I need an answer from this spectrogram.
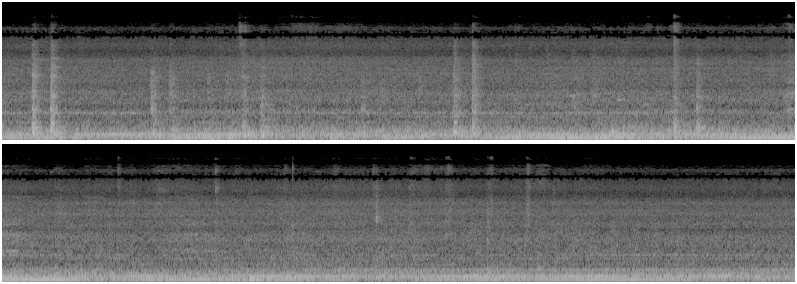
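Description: Electric express train heard from inside the front cab while running: a steady low rumble, with a few irregular sharp clacks as the wheels pass over rail joints and points.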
